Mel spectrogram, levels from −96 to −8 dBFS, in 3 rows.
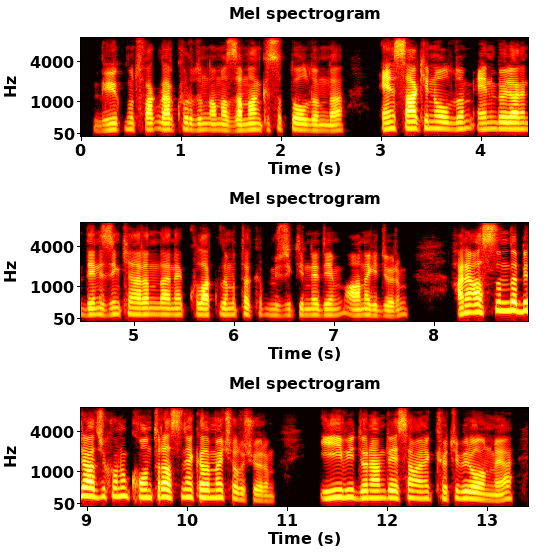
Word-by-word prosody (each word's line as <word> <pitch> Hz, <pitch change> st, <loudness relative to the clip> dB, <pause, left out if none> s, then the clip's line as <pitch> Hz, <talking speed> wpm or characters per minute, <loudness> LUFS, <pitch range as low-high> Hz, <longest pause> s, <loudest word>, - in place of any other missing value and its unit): büyük 130 Hz, +5 st, -5 dB
mutfaklar 140 Hz, -1 st, 0 dB
kurduğumda 135 Hz, -2 st, -8 dB
ama 130 Hz, -1 st, -3 dB
zaman 130 Hz, +4 st, 0 dB
kısıtlı 150 Hz, +1 st, -6 dB
olduğunda 125 Hz, -2 st, -3 dB, 0.4 s
en 150 Hz, +2 st, +7 dB
sakin 165 Hz, +1 st, +6 dB
olduğum, 155 Hz, 0 st, -3 dB
en 150 Hz, +2 st, -2 dB
böyle, 150 Hz, -1 st, +2 dB
hani, 150 Hz, -2 st, +1 dB
denizin 140 Hz, +1 st, -3 dB
kenarında, 145 Hz, -1 st, -2 dB
hani, 140 Hz, 0 st, -3 dB
kulaklığımı 140 Hz, 0 st, -2 dB
takıp 145 Hz, 0 st, -9 dB
müzik 130 Hz, -1 st, -12 dB
dinlediğim 130 Hz, +1 st, -6 dB
ana 125 Hz, +2 st, -1 dB
gidiyorum. 125 Hz, +2 st, -9 dB, 0.4 s
Hani, 185 Hz, -, +4 dB
aslında 220 Hz, +4 st, +4 dB
birazcık 215 Hz, -2 st, +6 dB
onun 215 Hz, +1 st, -2 dB
kontrastını 195 Hz, 0 st, +2 dB
yakalamaya 185 Hz, 0 st, +2 dB
çalışıyorum. 125 Hz, -, -7 dB, 0.4 s
İyi 180 Hz, +4 st, +1 dB
bir 190 Hz, -3 st, -2 dB
dönemdeysem, 175 Hz, 0 st, +1 dB
hani, 165 Hz, 0 st, -2 dB
kötü 155 Hz, +3 st, -8 dB
biri 165 Hz, -, 0 dB
olmaya. 140 Hz, -1 st, -1 dB
145 Hz, 160 wpm, -24 LUFS, 135-170 Hz, 0.4 s, en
